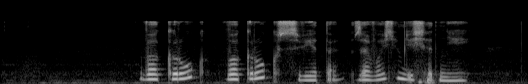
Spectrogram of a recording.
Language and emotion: Russian, neutral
